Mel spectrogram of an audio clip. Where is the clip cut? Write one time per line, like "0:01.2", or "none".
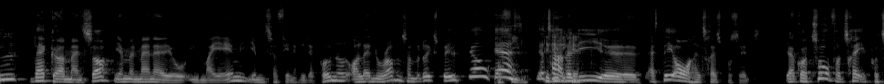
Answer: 0:04.9
0:06.4

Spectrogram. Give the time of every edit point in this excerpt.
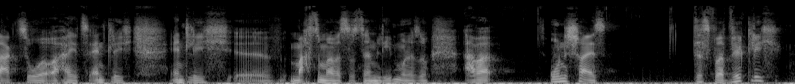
none

